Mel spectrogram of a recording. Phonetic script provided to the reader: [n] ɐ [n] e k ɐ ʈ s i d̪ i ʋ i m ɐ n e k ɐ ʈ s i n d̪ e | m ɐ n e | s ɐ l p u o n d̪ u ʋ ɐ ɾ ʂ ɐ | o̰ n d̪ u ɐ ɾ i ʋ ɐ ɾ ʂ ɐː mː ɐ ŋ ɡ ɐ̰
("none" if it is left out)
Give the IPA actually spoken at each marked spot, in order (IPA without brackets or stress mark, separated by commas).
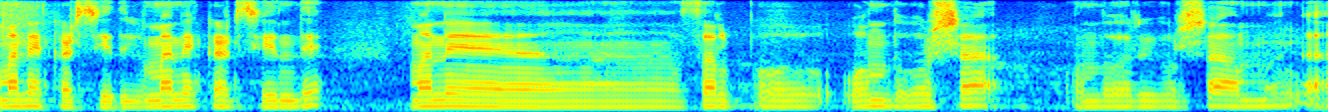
m, n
